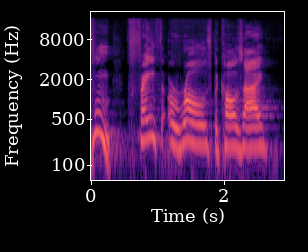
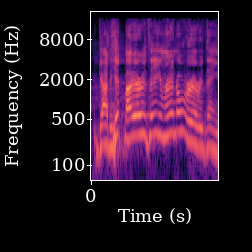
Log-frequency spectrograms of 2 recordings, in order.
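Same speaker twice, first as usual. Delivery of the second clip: louder, higher, fast punchline; loud, fast emphasis; 8 semitones higher, 10 dB louder, faster than usual. Real, not acted. Driver joking about FedEx wrecks, loud and fast. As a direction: hammer it home laughing.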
